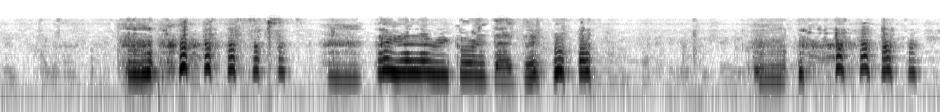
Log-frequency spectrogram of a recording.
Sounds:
speech

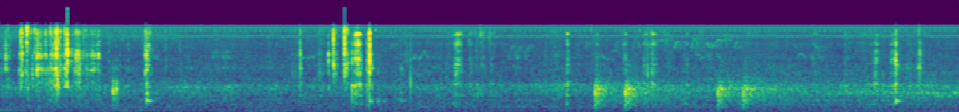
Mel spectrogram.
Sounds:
animal

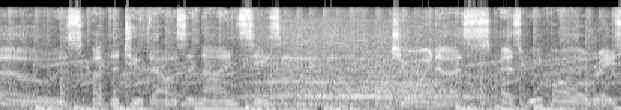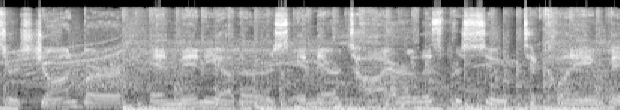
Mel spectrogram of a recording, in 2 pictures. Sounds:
speech
music

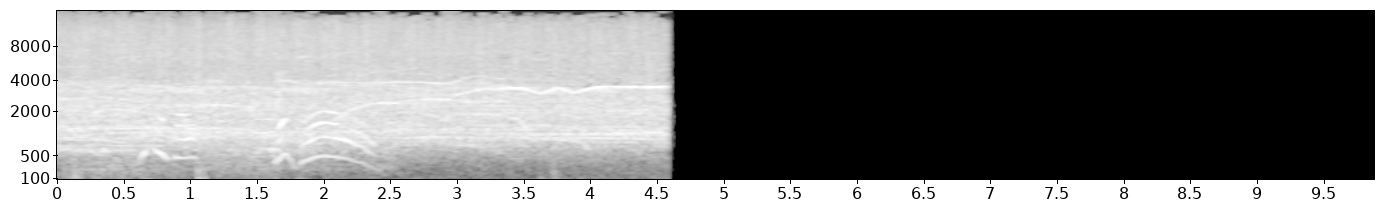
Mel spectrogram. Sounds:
speech

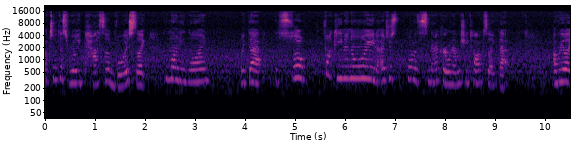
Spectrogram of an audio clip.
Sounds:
inside a small room
speech

